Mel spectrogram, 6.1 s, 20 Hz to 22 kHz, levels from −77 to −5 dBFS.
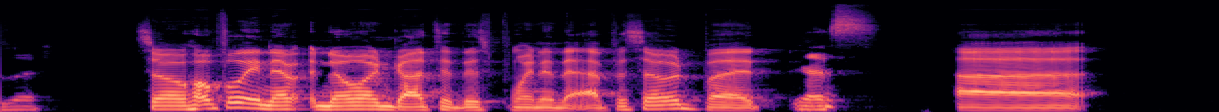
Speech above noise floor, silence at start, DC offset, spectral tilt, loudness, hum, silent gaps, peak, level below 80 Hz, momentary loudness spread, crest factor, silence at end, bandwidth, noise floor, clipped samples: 59 dB; 0 s; under 0.1%; -5 dB/octave; -18 LUFS; none; none; -4 dBFS; -60 dBFS; 10 LU; 16 dB; 0.65 s; 18.5 kHz; -77 dBFS; under 0.1%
